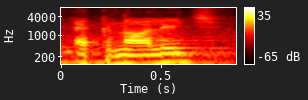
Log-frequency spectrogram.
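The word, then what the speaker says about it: acknowledge: के और क्यू से पहले हमेशा सी जो है वो साइलेंट हो जाता है। जैसे एक्नॉलेज, एक्वायर में यहाँ देखो सी के बाद के लिखा हुआ है और यहाँ सी के बाद क्यू लिखा हुआ है। अगर के या क्यू से पहले सी होता है तो वो हमेशा साइलेंट मान लिया जाता है, उसे बोलते समय उसको प्रोनाउंस नहीं किया जाता है।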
